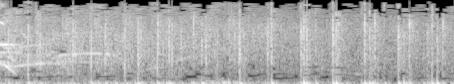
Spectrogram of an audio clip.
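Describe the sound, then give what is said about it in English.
A crowd applauds nine new graduates of a class steadily, many hands clapping in a dense, even patter that holds at a fairly loud level for several seconds, with a few sharper claps standing out. “Let's give them a round of applause real quick here.”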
